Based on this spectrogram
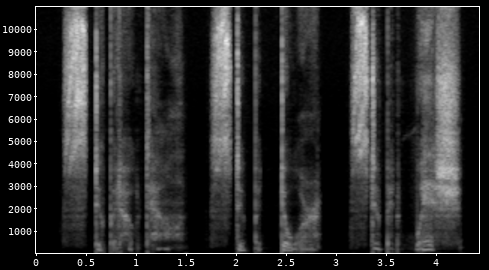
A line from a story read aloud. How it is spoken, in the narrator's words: She muttered under her breath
